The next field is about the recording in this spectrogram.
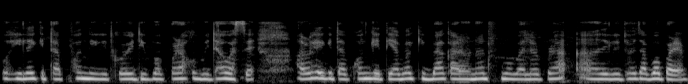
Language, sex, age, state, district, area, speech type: Assamese, female, 18-30, Assam, Majuli, urban, spontaneous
